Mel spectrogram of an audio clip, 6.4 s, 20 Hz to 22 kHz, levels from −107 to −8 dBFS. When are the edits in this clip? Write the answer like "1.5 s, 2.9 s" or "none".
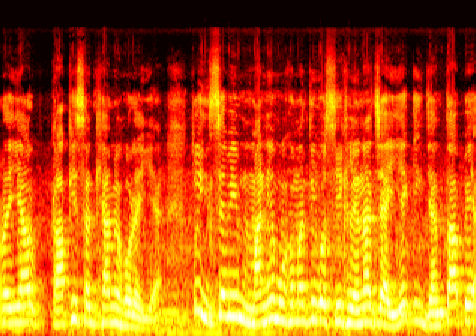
none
